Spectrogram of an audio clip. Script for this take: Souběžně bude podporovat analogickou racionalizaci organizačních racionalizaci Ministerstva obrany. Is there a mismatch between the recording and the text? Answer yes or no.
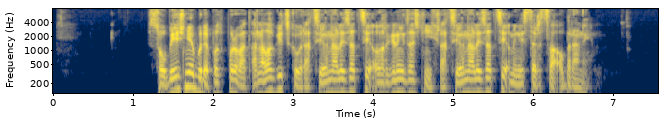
no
